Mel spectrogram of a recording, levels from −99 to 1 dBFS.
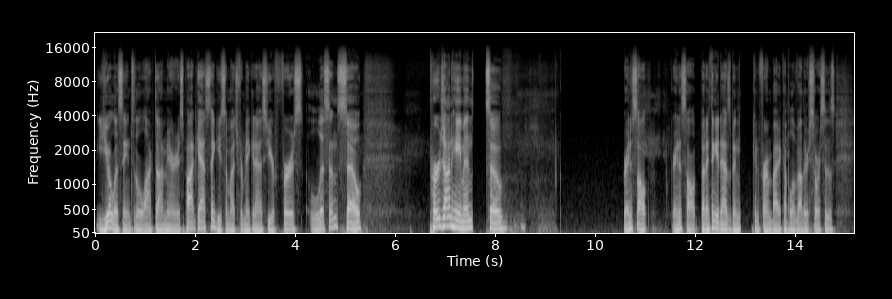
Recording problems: audio cutting out; at 7.5 s, at 9.5 s for 1.5 s and at 13 s

